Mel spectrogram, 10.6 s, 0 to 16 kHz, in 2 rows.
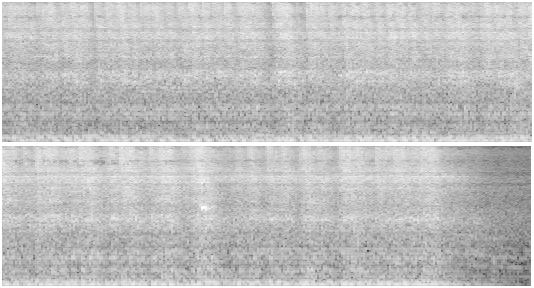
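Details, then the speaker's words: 1991 Chevrolet S-10 with a 355 small-block V8 (forged crank, rods, Wiseco pistons, 10.5:1 compression, Holley carb): even rumble at idle with no stumble after setting 40° initial timing and idle mixture screws; normal running, stumble fixed. "what do you think chief runs much better"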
